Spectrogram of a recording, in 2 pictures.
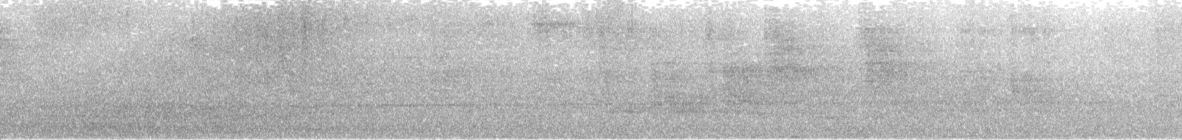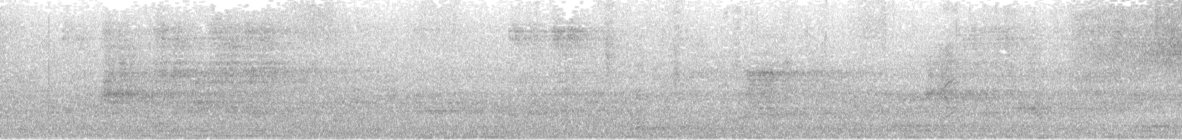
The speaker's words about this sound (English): Some kind of motorised train on its way out. A diesel train. Right, I ought to double check that my train is on this platform.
